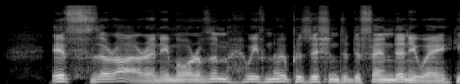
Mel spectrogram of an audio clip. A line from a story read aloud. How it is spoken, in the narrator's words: said wearily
